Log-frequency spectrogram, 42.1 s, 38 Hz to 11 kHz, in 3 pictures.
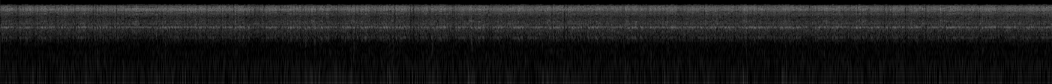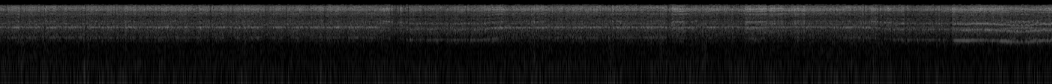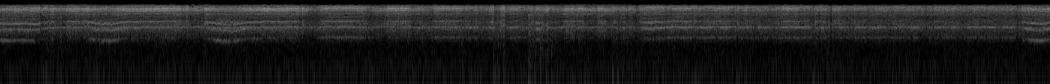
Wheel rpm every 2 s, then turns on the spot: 230, 230, 230, 230, 230, 230, 230, 230, 230, 220, 220, 230, 230, 200, 220, 220, 230, 230, 230, 230, 230.
none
